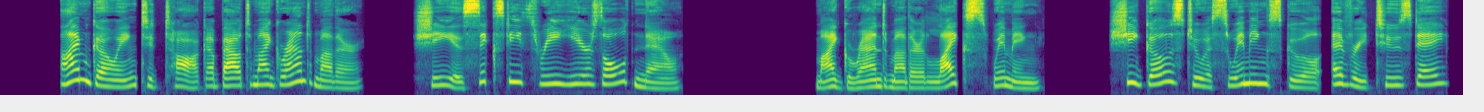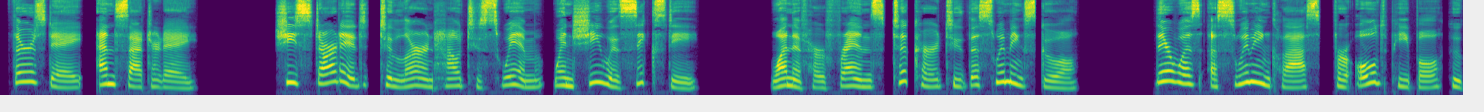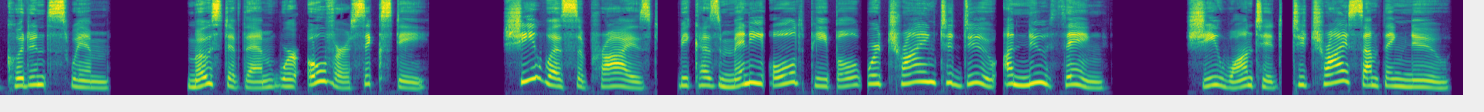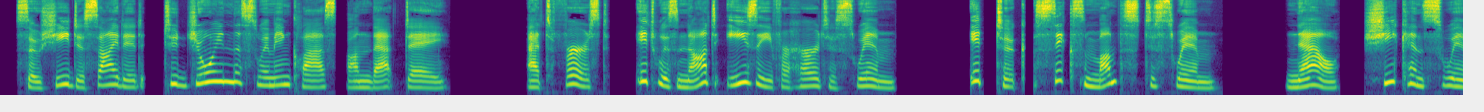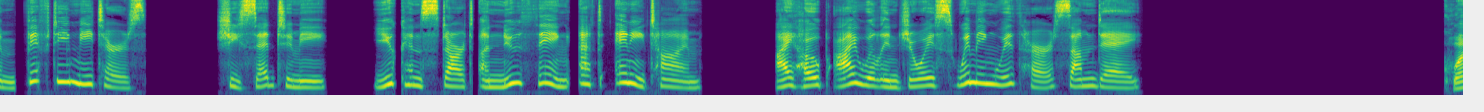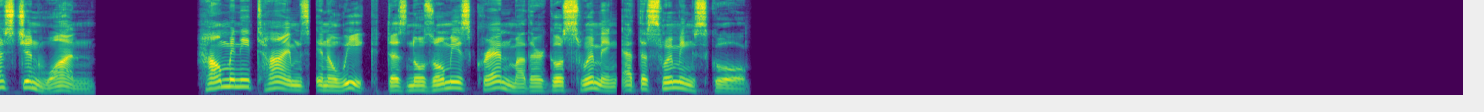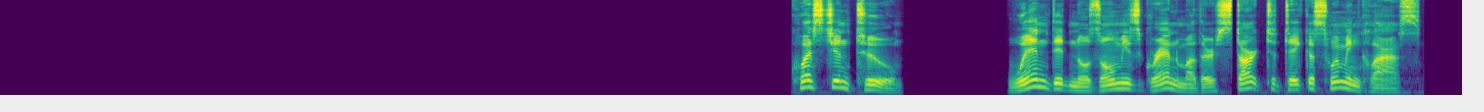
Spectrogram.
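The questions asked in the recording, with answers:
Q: How many times in a week does Nozomi's grandmother go swimming at the swimming school?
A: Three times

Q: When did Nozomi's grandmother start to take a swimming class?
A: When she was 60 (on the day her friend took her to the swimming school)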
